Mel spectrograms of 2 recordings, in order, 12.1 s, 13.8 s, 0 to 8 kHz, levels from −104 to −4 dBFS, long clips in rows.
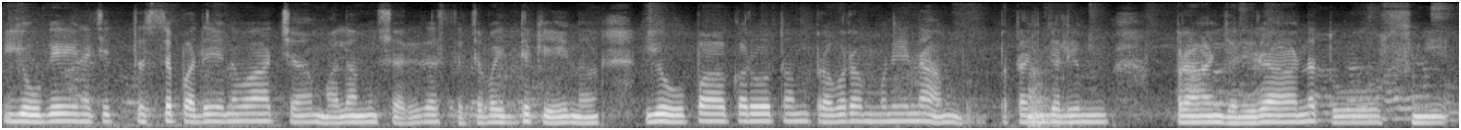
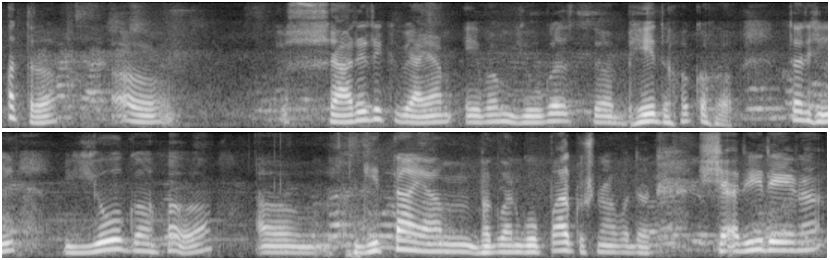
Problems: constant background noise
